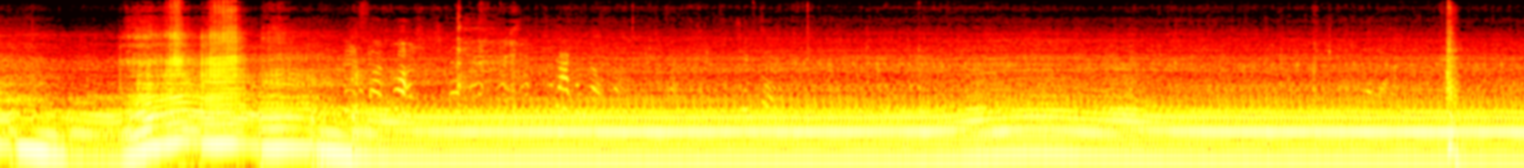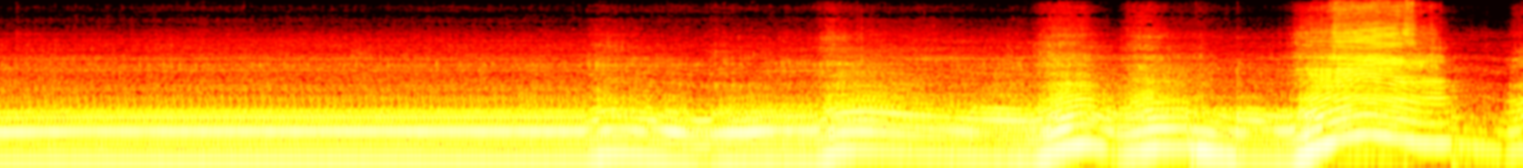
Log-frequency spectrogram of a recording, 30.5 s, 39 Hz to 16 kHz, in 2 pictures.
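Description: A BMW E36 coupe's engine, just started, revved several times, then idling steadily with a short blip about ten seconds in, then revved repeatedly again over the last eight seconds, highest near the end.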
